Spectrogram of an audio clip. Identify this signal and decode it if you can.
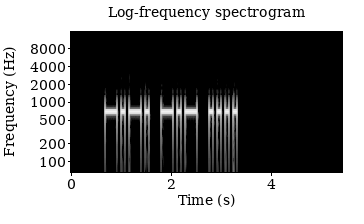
Morse code, heard as a keyed tone, about 15 wpm, 700 Hz. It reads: CKH
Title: USA Call Sign Postfixes - 3 Letters 15wpm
